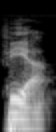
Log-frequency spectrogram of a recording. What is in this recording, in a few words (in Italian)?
"fia", crespinese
